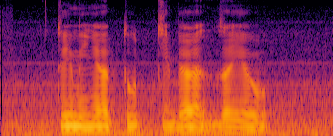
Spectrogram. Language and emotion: Russian, neutral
